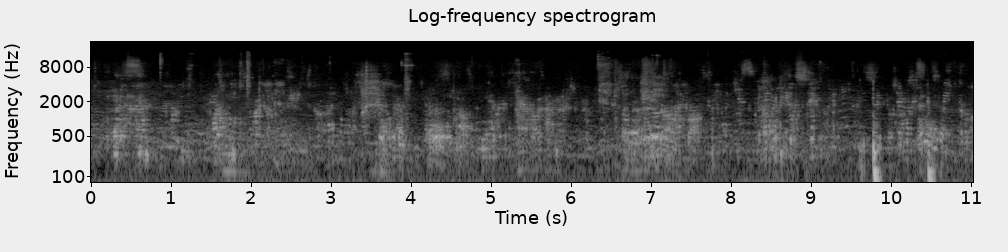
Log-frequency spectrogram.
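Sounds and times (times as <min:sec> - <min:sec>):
people talking quietly: 0:00.0 - 0:11.0.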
